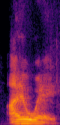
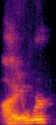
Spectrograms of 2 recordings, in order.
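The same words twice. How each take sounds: First: It is said in a local regional pronunciation. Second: It is said in a standard pronunciation.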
